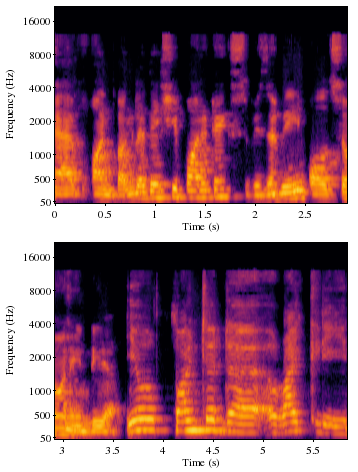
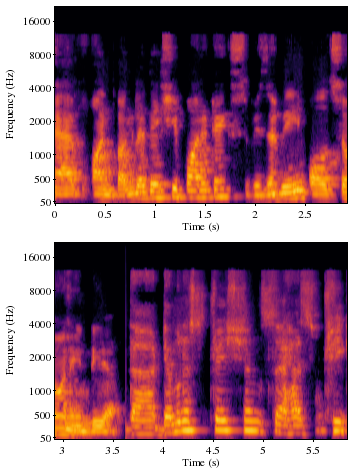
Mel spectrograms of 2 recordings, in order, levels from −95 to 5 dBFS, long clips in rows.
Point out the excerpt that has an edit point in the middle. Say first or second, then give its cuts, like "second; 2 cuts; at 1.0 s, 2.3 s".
second; 1 cut; at 3.6 s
